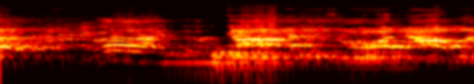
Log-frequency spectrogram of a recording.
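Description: A man's loud, shouted preaching in three or four short phrases, over held chords from an instrument playing underneath.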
